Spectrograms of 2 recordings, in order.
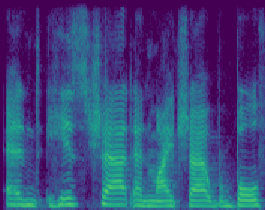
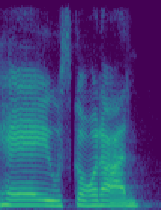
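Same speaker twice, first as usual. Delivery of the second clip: put-on Italian accent, slower. Greeting a man as he walks past, in a put-on italian accent. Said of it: "And I say it in like, an accent".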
